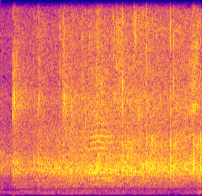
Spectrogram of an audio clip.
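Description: Audience applauding, the clapping swelling gradually through the pause.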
